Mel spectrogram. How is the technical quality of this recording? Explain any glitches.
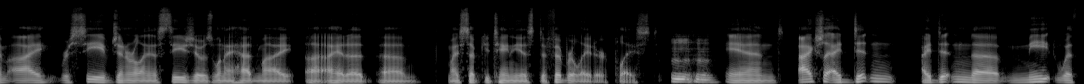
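No glitches turn up anywhere in this speech recording, so there's nothing here to explain.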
